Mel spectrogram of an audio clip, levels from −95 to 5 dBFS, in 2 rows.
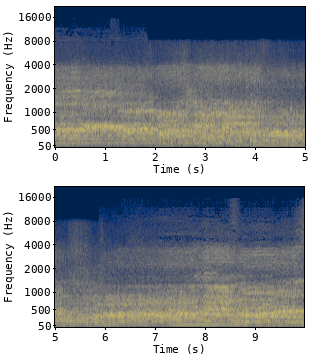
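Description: From 1.84 s to 7.64 s the sound turns muffled and rough, losing everything above 8 kHz, worst for about four seconds. This call bitrate drop starved the encoder of bits, consistent with a fall from about 32 to 14 kbps.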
